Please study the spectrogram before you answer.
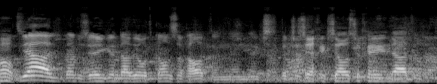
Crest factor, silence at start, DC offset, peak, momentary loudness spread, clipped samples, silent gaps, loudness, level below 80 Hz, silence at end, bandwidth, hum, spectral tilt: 18 dB; 0 s; under 0.1%; 0 dBFS; 13 LU; under 0.1%; none; -18 LUFS; -74 dBFS; 0 s; 15.5 kHz; none; -4.5 dB/octave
